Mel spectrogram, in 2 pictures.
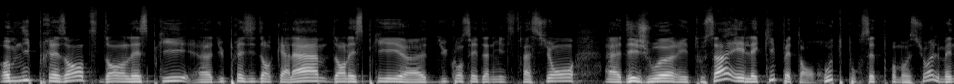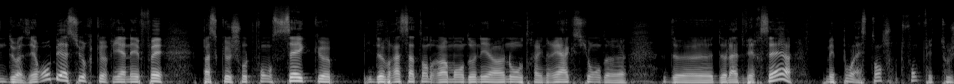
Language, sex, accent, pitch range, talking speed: French, male, French, 115-150 Hz, 205 wpm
